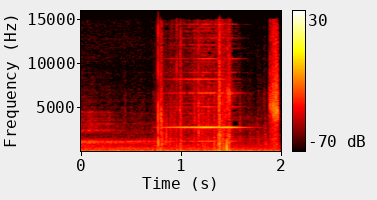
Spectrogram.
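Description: A short, steady, high beep-like tone lasting well under a second, starting and stopping with a click.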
